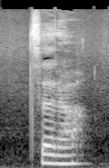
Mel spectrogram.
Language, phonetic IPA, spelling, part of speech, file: Czech, [ˈt͡sɛra], dcera, noun, Cs-dcera.ogg
- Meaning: daughter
